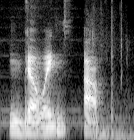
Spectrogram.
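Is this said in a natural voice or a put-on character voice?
put-on. It is said in a put-on announcer voice.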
